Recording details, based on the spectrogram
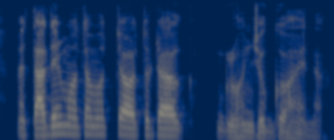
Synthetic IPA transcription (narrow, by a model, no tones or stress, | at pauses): t̪ad̪eɾmɔt̪amot̪ːaɔt̪oʈa | ɡɾoɦond͡ʑoɡːoɦɔena̰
